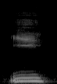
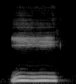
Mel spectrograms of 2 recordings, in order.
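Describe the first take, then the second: First: The flat pitch sits low, at speaking level. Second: The flat pitch sits high, near the top. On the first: The speaker calls it wrong. "but I was doing it down lower, like" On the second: The speaker calls it right. "But it's supposed to be, yee, like up there"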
